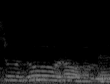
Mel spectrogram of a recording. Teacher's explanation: ہا حلق کے اس حصے سے جو سینے کے قریب ہے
